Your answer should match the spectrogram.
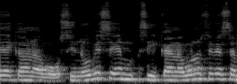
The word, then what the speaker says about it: Caonabó: porque vuelvo y repito, se dice Caonabó, no Caonabo, pero ya es difícil de que la gente, todo el mundo, pues el nombre realmente como se pronunciaba era Caonabó.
